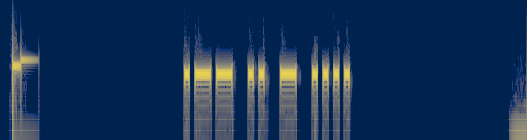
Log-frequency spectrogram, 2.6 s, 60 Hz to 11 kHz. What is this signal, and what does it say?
Morse code, heard as a keyed tone, about 46 wpm, 700 Hz. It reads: WITH
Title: Sets of 2 Words - New Word Drill - 45wpm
